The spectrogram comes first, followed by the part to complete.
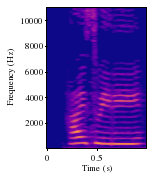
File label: Hi Sweety Cute Girl Voice Notification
